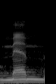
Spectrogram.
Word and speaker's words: Meme: in the water there's a village called meem Village it's spelled like meme it to me forever not to call it meme Village but it it's it's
